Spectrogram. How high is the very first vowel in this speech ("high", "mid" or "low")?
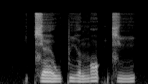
mid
